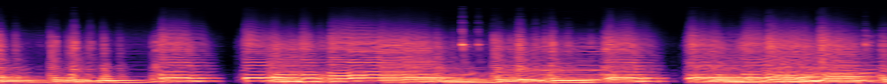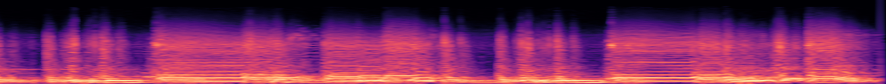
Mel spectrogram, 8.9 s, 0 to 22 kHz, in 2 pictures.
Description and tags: blues.loop02.distort.fast
a few looping blues bars (fast tempo, Hendrix style, hehe) played on Ibanez electric guitar>KorgAX30G>iRiver iHP120 /unos cuantos compases de blues tocados en una guitarra electrica con distorsion
blues, musical-instruments, distortion, loop, electric-guitar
